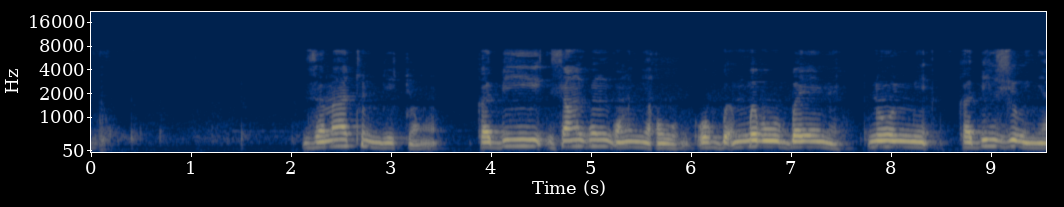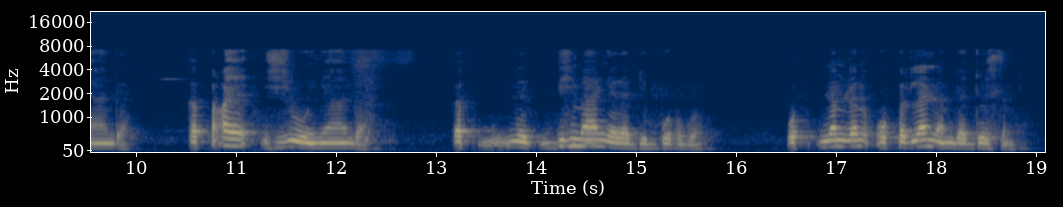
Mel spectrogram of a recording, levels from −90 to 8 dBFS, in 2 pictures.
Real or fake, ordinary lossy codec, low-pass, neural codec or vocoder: real; MP3, 64 kbps; 7.2 kHz; none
